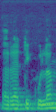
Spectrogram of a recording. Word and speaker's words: reticulum: ये ओमाशम है, ये अबोमाशम है और ये रेटिकुलम है और ये रूमेन, तो आप समझ ही रहे हैं।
